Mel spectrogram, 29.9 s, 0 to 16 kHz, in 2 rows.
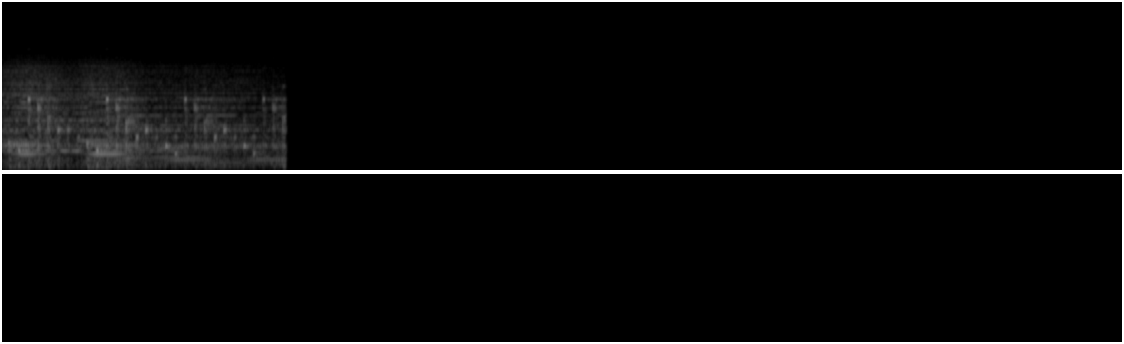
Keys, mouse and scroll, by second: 2.0 scroll down 1, 2.0-2.5 scroll up 1, 3.7-4.1 scroll down 1, 4.6 click, 5.1-5.7 scroll up 1, 7.4 typing, 8.2 Return, 9.0 click, 11.8 click, 12.6-13.3 scroll down 1, 13.7 scroll up 1, 13.9-15.1 right drag, 15.1 scroll down 1, 15.3 scroll up 1, 18.2 scroll down 1, 18.8 scroll up 1, 19.8 click, 22.8 click, 25.8 click, 26.3 scroll up 1, 26.9-28.3 drag.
